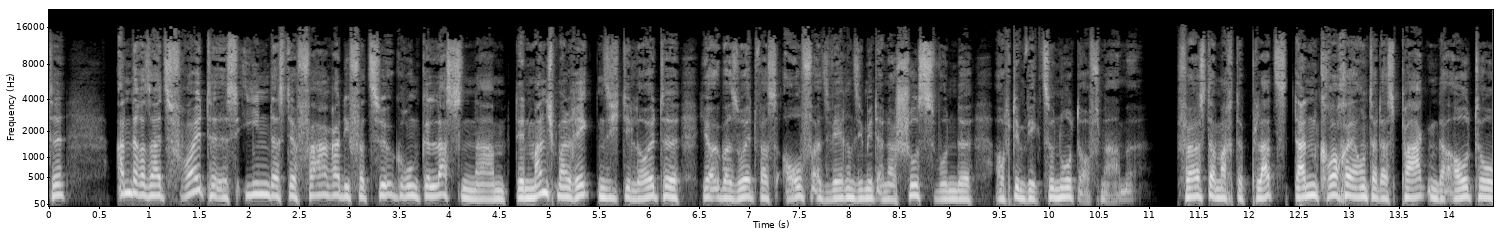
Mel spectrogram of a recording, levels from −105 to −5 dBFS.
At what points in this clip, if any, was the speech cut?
0:12.4

